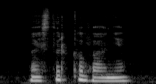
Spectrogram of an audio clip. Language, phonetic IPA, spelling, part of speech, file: Polish, [ˌmajstɛrkɔˈvãɲɛ], majsterkowanie, noun, LL-Q809 (pol)-majsterkowanie.wav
